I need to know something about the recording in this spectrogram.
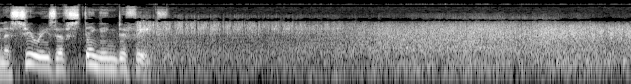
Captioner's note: gunshots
